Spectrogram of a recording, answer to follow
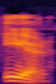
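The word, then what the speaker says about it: heir: কথাটাই আমি উচ্চারণ করলাম এয়ার অর্থাৎ এইচটা কিন্তু সাইলেন্ট এর উচ্চারণটা ঠিক বাতাসের যে উচ্চারণটা হয় এর সিমিলার এর মানে হচ্ছে উত্তরাধিকারী।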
